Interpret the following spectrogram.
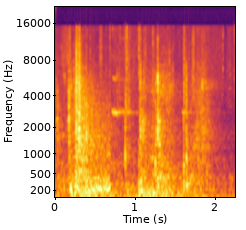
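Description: Several heavy thuds and knocks in quick, uneven succession, over music.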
